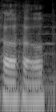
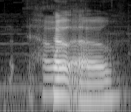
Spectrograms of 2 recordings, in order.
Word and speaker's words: Ho-Oh: Because I always call it Ho-Ho. Ho-Oh. It's literally spelled H-O-O-H.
